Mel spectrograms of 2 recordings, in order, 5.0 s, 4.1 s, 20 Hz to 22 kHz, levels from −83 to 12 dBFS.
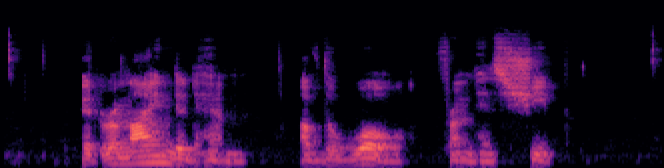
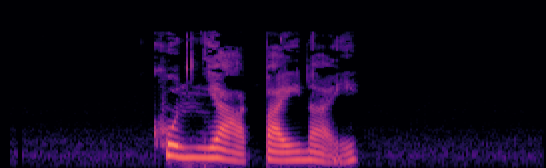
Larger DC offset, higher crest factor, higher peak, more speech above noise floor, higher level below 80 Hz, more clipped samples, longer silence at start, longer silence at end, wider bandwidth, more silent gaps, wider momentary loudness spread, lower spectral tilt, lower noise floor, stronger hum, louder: neither; about the same, 22 dB vs 22 dB; about the same, -4 dBFS vs -4 dBFS; first, 49 dB vs 44 dB; about the same, -64 dBFS vs -64 dBFS; neither; second, 0.05 s vs 1.15 s; second, 0.85 s vs 1.45 s; about the same, 11.5 kHz vs 11.5 kHz; neither; about the same, 18 LU vs 16 LU; second, -3.5 dB/octave vs -6 dB/octave; first, -73 dBFS vs -64 dBFS; neither; about the same, -24 LUFS vs -22 LUFS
